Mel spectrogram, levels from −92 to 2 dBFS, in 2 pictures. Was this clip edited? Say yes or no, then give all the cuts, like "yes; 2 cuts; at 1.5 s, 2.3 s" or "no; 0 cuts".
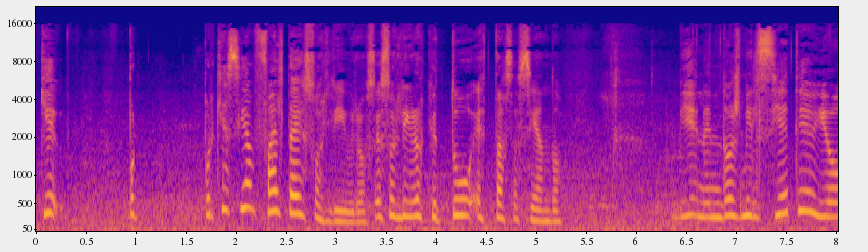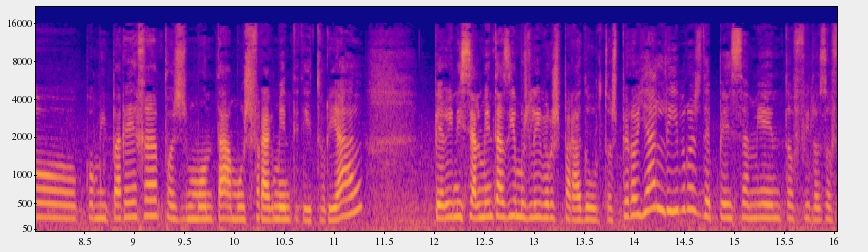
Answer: no; 0 cuts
